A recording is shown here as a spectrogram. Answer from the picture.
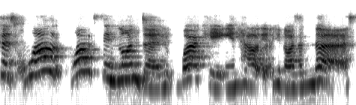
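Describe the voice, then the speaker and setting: In a Montserratian accent, a woman uses a raised, projected voice with a bright, sharp tone and very wide pitch swings. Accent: Montserratian Caribbean English. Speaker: author and former nurse. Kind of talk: interview.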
